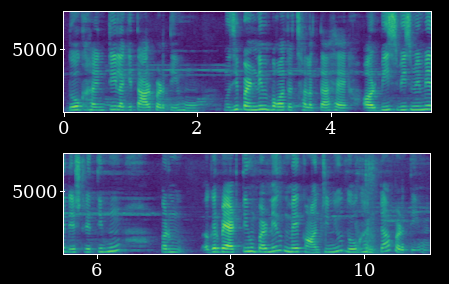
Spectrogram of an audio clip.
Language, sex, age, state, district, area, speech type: Hindi, female, 30-45, Uttar Pradesh, Mirzapur, rural, spontaneous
